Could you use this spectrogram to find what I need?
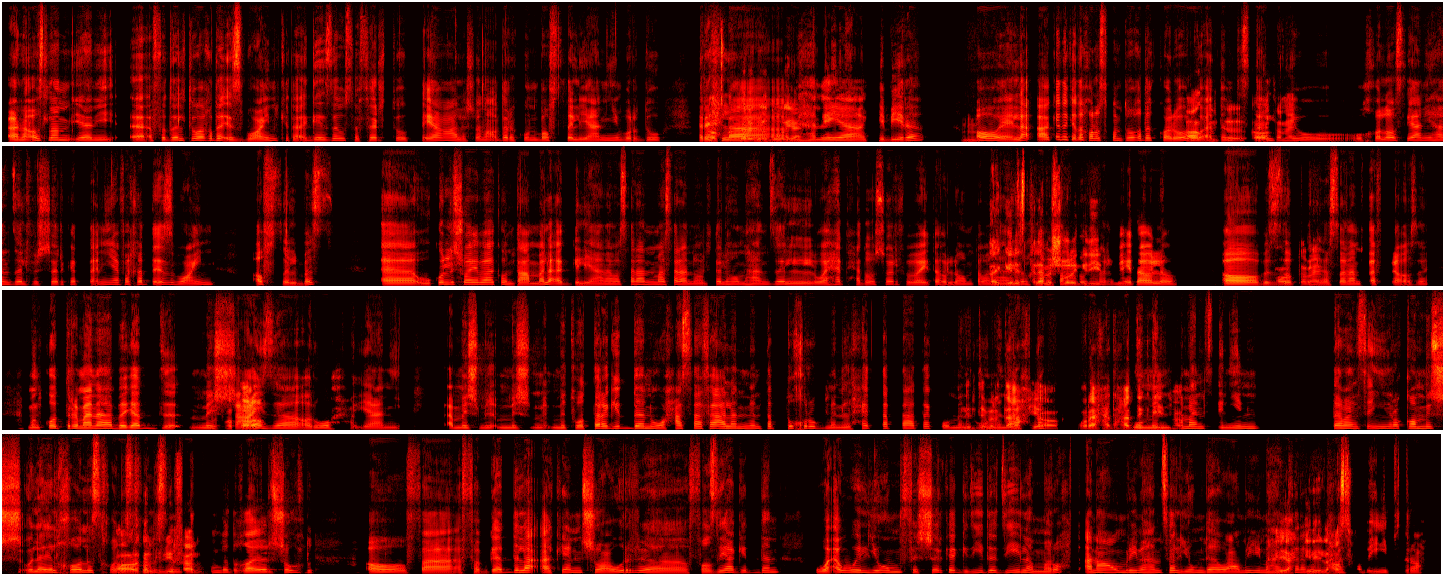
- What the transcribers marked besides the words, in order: none
- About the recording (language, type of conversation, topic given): Arabic, podcast, احكيلي عن مرة طلعت من منطقة الراحة؟
- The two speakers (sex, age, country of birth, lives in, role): female, 35-39, Egypt, Egypt, guest; male, 35-39, Egypt, Egypt, host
